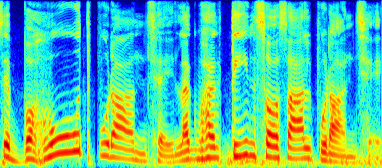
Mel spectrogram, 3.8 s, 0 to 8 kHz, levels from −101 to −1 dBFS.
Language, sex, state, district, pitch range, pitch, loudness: Maithili, male, Bihar, Purnia, 150-215 Hz, 180 Hz, -16 LUFS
